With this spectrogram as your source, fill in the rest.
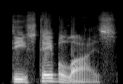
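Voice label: "destabilize", American English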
